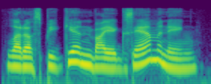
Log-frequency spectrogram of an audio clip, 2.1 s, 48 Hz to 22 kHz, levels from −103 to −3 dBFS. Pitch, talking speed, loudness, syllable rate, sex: 185 Hz, 140 wpm, -16 LUFS, 4.7 syllables/s, female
